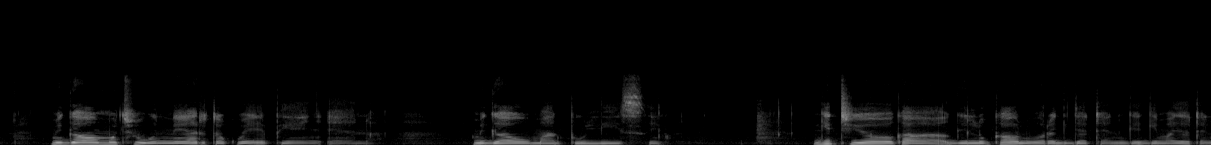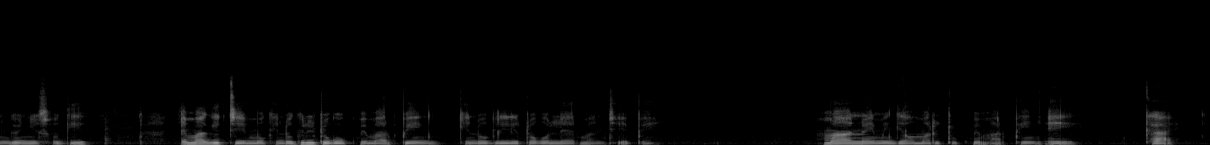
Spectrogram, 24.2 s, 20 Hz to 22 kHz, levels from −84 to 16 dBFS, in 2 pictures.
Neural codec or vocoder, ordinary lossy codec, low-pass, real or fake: none; none; 10.8 kHz; real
